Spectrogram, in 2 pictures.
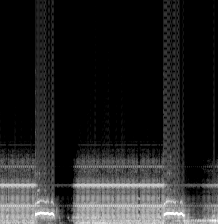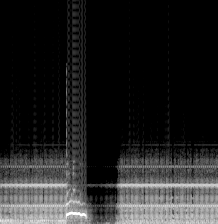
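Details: Female screech owl singing softly to her eggs while incubating, in late March. Three wavering, slightly falling whistled phrases arrive about every two and a half seconds over a steady electrical hum.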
